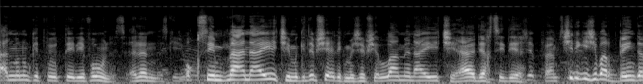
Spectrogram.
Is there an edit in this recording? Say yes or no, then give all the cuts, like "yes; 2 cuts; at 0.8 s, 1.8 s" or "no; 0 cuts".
yes; 2 cuts; at 1.7 s, 5.5 s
